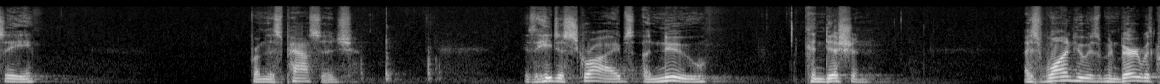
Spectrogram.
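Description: A man speaks calmly through a headset microphone, in short phrases with pauses.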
